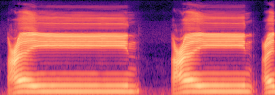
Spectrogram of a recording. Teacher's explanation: ये हरूफ हलकी में से है। इसलिए इसको हलक से अदा करेंगे।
